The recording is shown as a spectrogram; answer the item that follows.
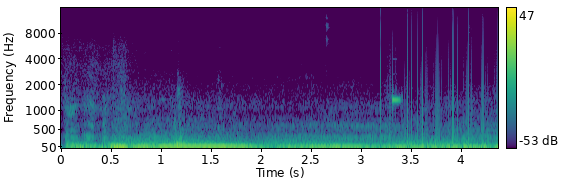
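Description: A Toyota car's engine starting with a sudden low rumble that swells for a second or so, then settles to a steadier idle. A short beep and a run of sharp clicks follow about three seconds in.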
